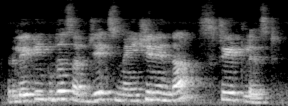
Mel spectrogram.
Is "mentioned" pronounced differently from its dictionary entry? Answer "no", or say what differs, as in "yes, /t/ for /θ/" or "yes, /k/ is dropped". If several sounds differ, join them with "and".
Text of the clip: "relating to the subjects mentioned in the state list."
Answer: yes, /d/ is dropped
